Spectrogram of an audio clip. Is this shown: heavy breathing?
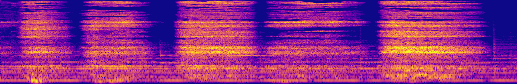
yes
